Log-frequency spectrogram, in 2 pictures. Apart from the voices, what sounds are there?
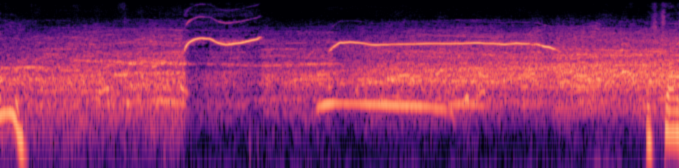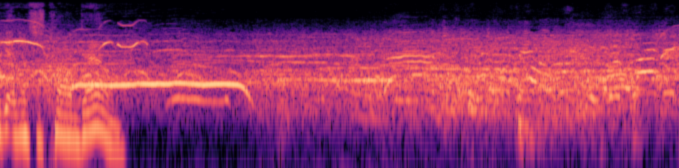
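crowd screaming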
